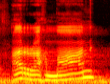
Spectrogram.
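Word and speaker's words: الرحمن: It will remove this sukoon here and pronounce ar-Rahman.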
